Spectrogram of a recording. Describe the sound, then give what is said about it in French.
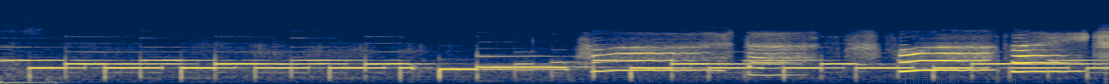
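A clean guitar picks a gentle melody, then a thin, band-limited singing voice joins over it, sounding tinny and lo-fi as if sung through an old telephone handset. “joue le thème sur sa guitare et chante dans un vieux combiné de téléphone, ce qui lui donne ce côté vintage du meilleur”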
